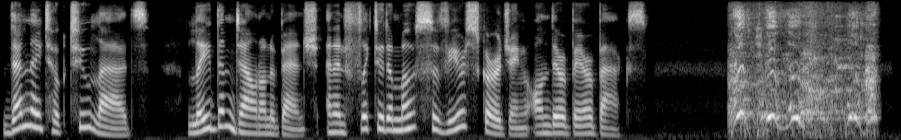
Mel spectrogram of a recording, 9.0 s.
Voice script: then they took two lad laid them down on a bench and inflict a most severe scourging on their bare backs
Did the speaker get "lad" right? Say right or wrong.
wrong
